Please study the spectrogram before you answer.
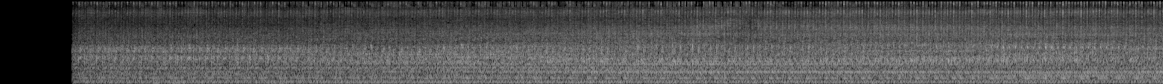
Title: Clicking sound of engine, this sound just started June 13th. Prior engine tight and silent.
